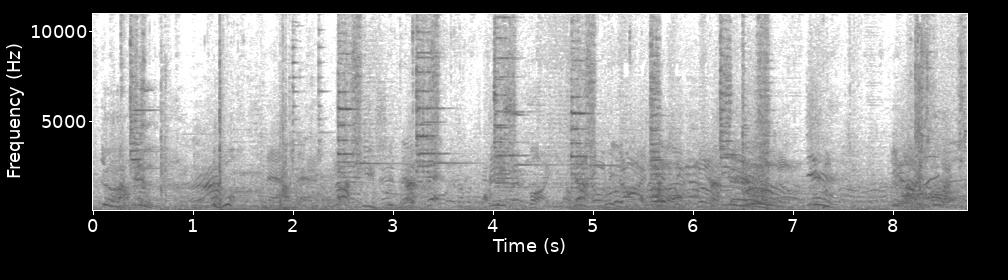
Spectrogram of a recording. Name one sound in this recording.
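Steel swords clash and ring sharply.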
